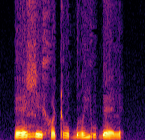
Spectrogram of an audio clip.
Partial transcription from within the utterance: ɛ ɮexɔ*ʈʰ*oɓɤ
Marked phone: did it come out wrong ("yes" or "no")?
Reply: yes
